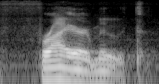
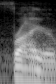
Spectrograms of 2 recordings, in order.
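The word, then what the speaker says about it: Freiermuth: next titan i have i was messing up his name i butchered it so bad you would have thought i was leather face on texas chainsaw massacre i'm talking about pat friar moot i got it right now guys it's friar moot he made sure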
